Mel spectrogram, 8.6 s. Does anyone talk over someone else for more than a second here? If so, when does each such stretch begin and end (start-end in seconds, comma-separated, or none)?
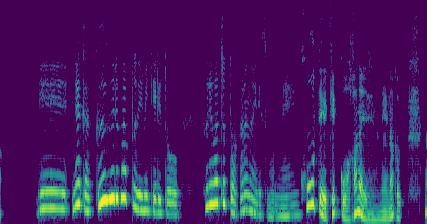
none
